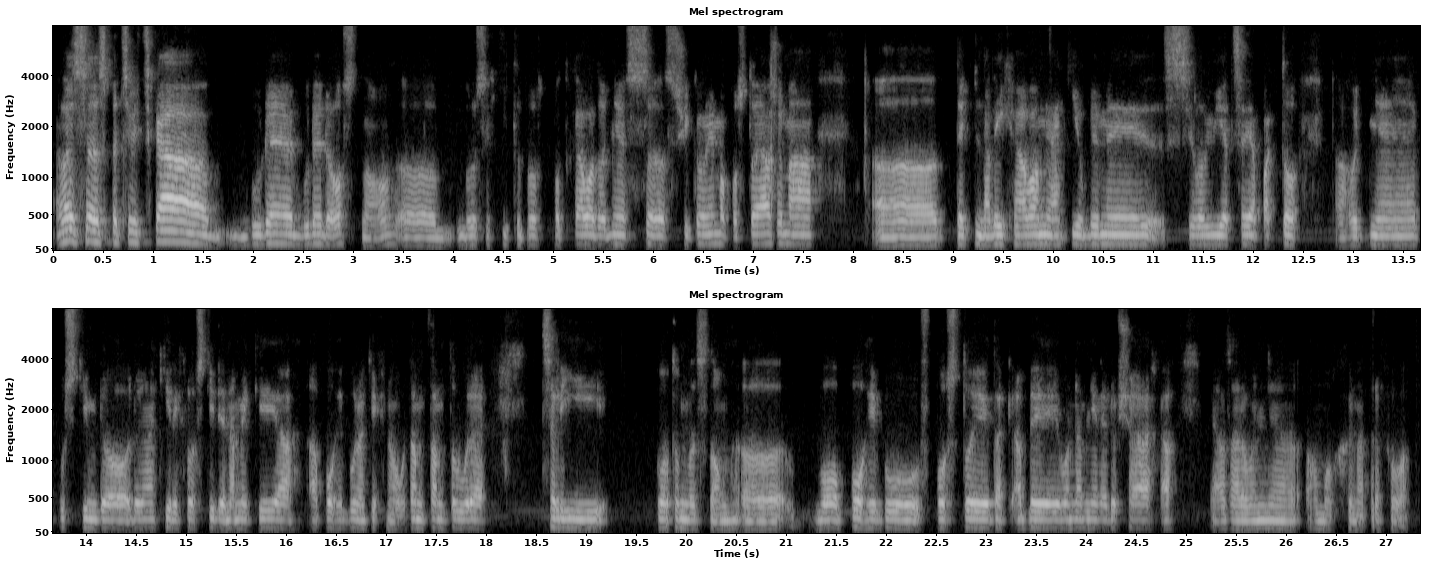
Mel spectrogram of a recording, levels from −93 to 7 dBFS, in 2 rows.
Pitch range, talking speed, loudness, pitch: 105-115 Hz, 140 wpm, -28 LUFS, 110 Hz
